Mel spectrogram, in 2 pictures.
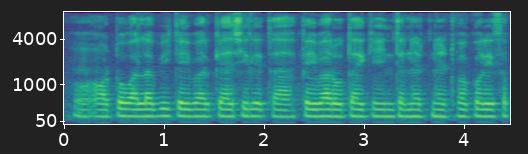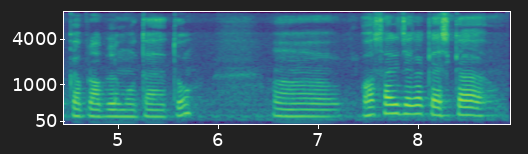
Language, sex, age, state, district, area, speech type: Hindi, male, 30-45, Delhi, New Delhi, urban, spontaneous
